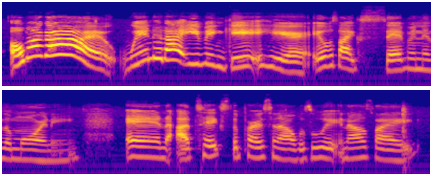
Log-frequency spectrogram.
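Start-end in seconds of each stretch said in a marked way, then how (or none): 0.1-3.1 shocked. Retold or imitated. Waking up confused at Chevron.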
